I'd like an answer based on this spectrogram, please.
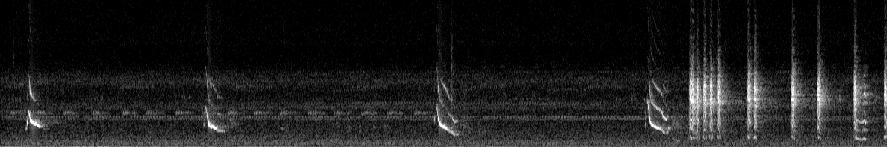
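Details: Mohol's bushbaby, a lesser bushbaby, calling at night in the Soutpansberg range of South Africa: a few separate falling squeaks spaced several seconds apart, then a quick burst of sharp clicking chatter with more squeaks near the end; steady faint insect hum behind.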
